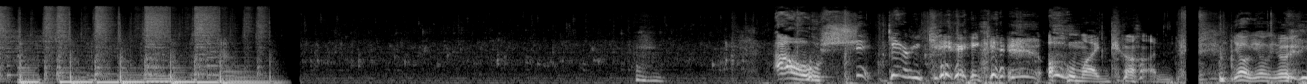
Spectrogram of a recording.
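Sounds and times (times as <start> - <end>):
music with drum beat: 0.0 - 2.9
aquarium filter trickling water: 3.0 - 9.6.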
